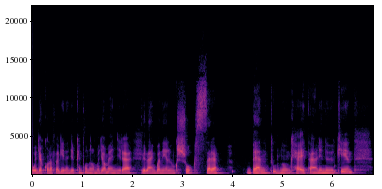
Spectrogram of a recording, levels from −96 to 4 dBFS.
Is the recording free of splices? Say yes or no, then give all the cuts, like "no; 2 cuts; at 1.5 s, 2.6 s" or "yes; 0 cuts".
no; 4 cuts; at 1.0 s, 2.2 s, 2.9 s, 4.7 s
